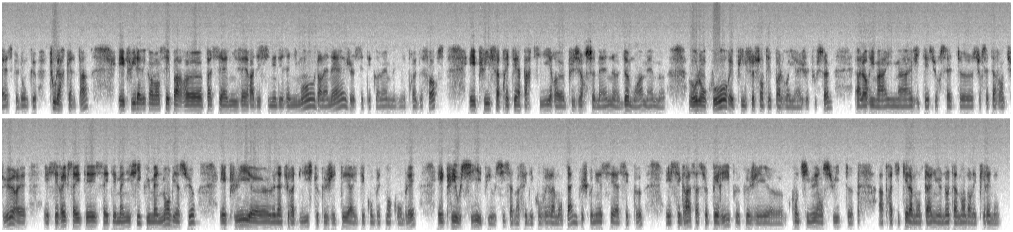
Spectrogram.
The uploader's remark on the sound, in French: Reçoit par téléphone le romancier.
